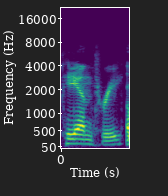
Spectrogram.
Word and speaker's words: PN03: Did you know it's technically pronounced PN3? – Oh, is it? Okay. – Yeah, it's, I can't remember where I read that, but even though it's PN03, product number 03, it's actually pronounced, if you say it out loud, it's supposed to be PN3.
